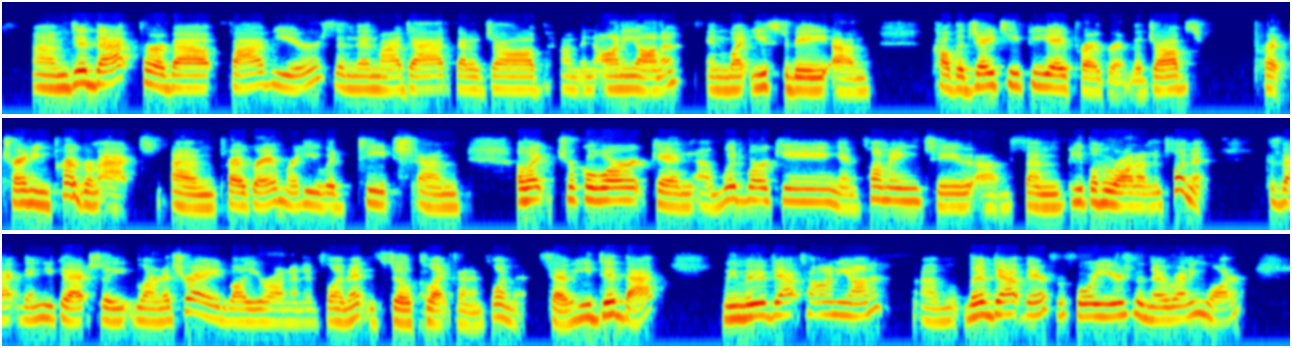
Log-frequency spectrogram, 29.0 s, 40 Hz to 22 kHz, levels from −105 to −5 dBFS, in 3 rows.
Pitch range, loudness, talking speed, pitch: 160-215 Hz, -25 LUFS, 195 wpm, 180 Hz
